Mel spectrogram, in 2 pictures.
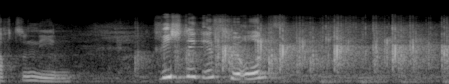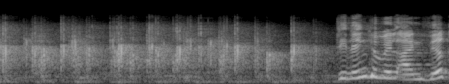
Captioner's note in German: Beifall DIE LINKE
